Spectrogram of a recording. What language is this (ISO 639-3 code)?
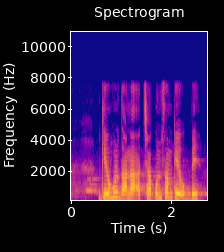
mag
